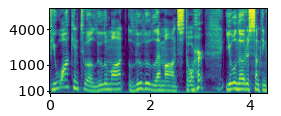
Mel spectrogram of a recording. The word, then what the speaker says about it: Lululemon: stock on my list is lulumon lulu lemon now i'm pronouncing it correctly lululemon ticker symbol l-u-l-u the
